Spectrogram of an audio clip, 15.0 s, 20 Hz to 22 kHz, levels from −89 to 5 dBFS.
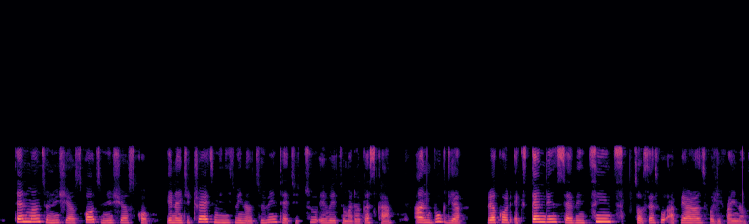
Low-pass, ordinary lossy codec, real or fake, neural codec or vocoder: none; none; real; none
